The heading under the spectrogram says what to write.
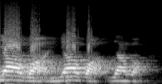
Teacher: या वा या वा या वा, बहुत हल्का, या वा या वा या वा, बहुत हल्का सा, बहुत हल्का सा ही मान लो होठ का स्पर्श हो जाता है। या में थोड़ा सा तालु, वा में थोड़ा सा होठ। · बहुत हल्का सा ही ये मान लो होठ का स्पर्श हो जाता या य में थोड़ा सा तालू व में थोड़ा सा होठ अगर इतना ना होता तो ये भी निकल जाते पार कर ले जाते और ये स्वर की स्थिति में हो जाते लेकिन ये अर्ध स्वर है ये अर्ध नारी स्वर ना नारी स्वर नहीं है।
